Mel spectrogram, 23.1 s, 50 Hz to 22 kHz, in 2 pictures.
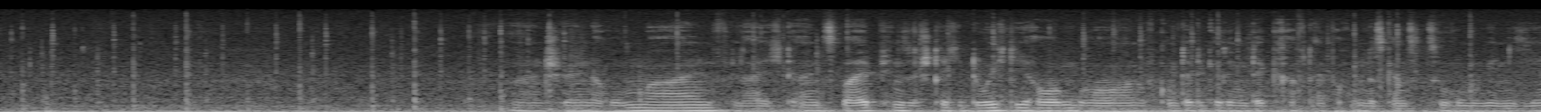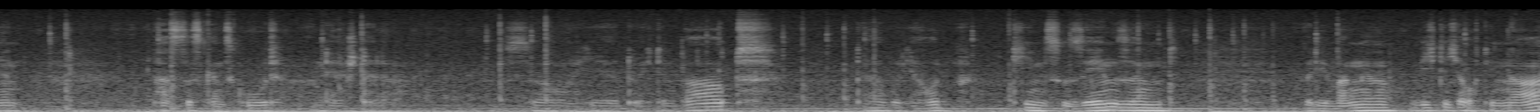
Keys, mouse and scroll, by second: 5.1 right click.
